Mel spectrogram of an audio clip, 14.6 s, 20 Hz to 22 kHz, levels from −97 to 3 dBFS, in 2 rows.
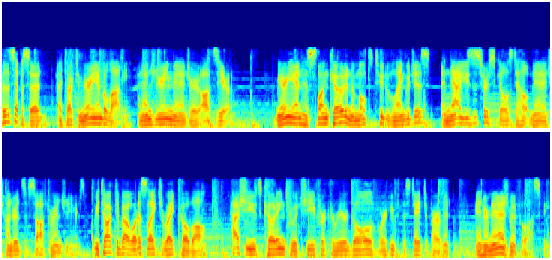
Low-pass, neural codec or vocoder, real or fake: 5.4 kHz; vocoder, 44.1 kHz, 128 mel bands every 512 samples, BigVGAN v2; fake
